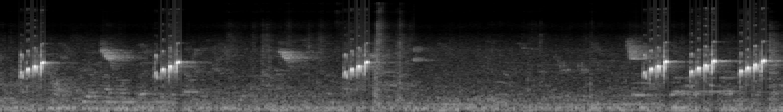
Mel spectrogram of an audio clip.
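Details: Sooty-headed bulbul sings brisk, upward-stepping clusters of chirpy notes, singly at first and then three in quick succession, with a short whistle between some phrases over quiet background hiss.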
